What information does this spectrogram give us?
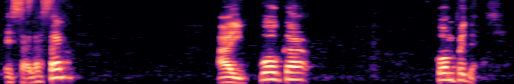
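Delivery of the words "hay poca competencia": long pauses between words, each one spaced out. Real, not acted. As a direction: say it as you write it down. Teacher dictating while writing on board.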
